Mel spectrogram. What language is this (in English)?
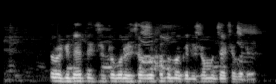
Bangla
